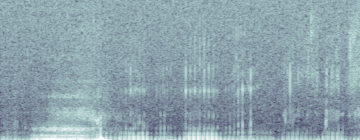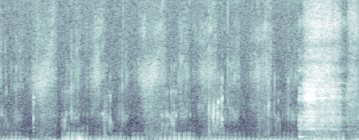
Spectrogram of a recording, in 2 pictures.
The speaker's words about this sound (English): oh, can you guys hear my cat? He's purring now. Let me see if I can capture this.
